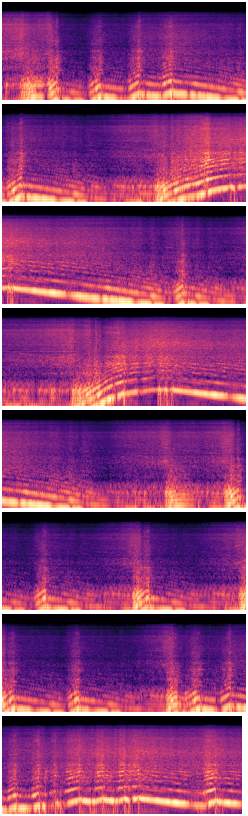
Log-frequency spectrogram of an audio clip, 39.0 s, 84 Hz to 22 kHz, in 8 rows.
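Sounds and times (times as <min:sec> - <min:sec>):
car engine revving: 0:00.0 - 0:38.9.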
